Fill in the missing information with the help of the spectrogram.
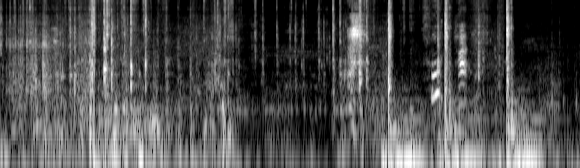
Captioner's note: mirror cracking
